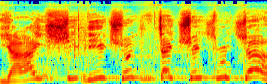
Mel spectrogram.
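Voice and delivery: high, exasperated cursing; indignant outburst. Acted. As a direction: sputter in offended disbelief. Acted offended outburst at Jesus.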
